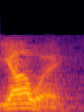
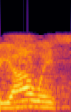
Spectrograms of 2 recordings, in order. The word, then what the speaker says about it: Yahweh: And there is, no one really knows if we're pronouncing it right. It's Y-H-W-H. And many pronounce it Yahweh.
